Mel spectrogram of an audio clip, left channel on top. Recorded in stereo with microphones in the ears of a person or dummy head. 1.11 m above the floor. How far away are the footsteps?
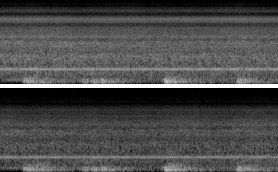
About 1.5 m.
